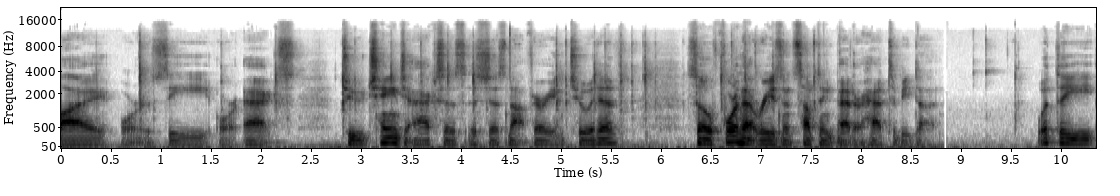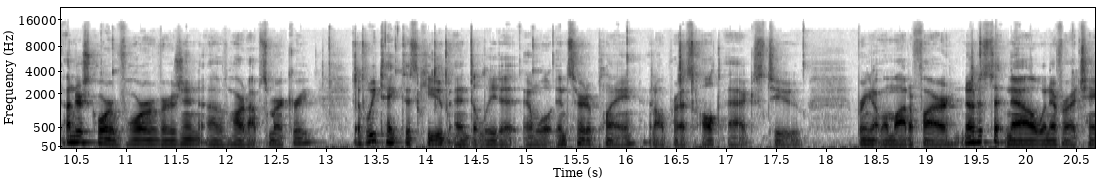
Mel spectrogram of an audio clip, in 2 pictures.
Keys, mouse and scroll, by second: 0.8 x, 1.5 z, 2.1 x, 3.2 x, 3.6 z, 3.8 x, 4.9-7.4 typing, 7.7 right click, 10.7 click, 12.3 middle click, 13.2 x, 13.5 click, 14.0 shift+a, 14.9 click, 15.2 middle click, 17.3 middle click, 19.4 d, 20.4 click.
